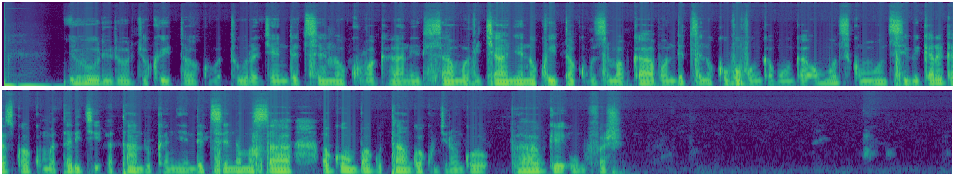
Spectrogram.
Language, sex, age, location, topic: Kinyarwanda, male, 18-24, Kigali, health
